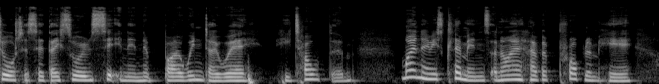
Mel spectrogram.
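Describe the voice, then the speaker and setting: A woman with a British accent speaks at a moderate pace with lively intonation, in a very clean recording against a silent background. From Britain. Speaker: podcaster. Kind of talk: reading aloud ghost stories from a book, chatty asides between passages. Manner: casual and rambling, stumbles over words, laughs at herself.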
